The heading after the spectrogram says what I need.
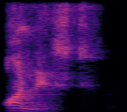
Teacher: ह नहीं बोलेंगे, ओ बोलेंगे, ऑनेस्ट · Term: H is silent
